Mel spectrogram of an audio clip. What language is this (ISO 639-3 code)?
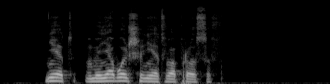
rus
